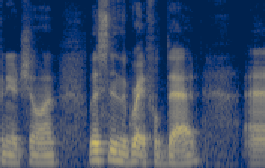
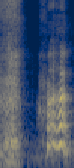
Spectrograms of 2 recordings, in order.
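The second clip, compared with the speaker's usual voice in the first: high giggle. Retold or imitated. Laughs at everything now.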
